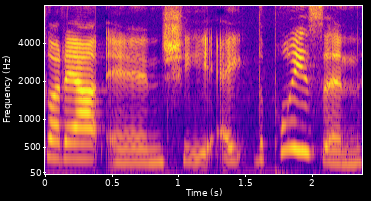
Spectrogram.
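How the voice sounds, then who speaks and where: A woman talks with an Australian accent. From Australia, New South Wales countryside west of Sydney. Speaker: YouTuber. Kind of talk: personal life story narration.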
